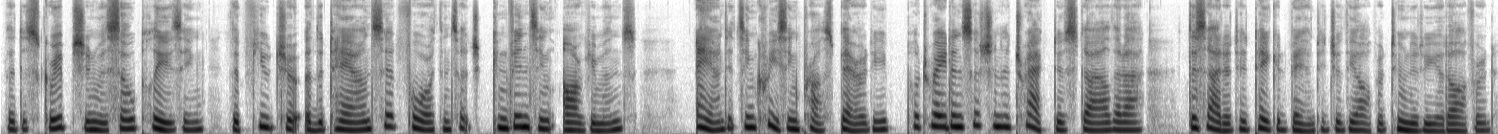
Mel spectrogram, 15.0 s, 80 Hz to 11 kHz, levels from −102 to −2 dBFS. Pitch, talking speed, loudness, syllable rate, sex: 205 Hz, 150 wpm, -17 LUFS, 5.1 syllables/s, female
